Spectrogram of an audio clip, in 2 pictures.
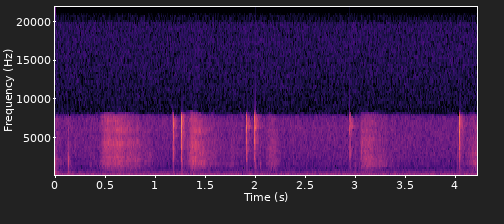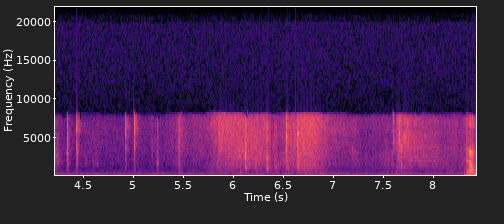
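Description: Keypad of a graphing calculator being pressed, with a scattered series of light, quiet clicks in uneven bursts over a faint steady hum.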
